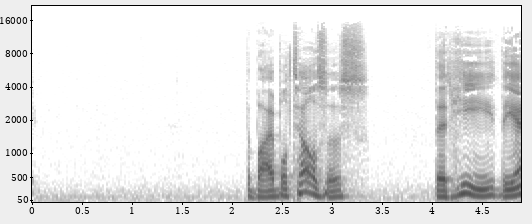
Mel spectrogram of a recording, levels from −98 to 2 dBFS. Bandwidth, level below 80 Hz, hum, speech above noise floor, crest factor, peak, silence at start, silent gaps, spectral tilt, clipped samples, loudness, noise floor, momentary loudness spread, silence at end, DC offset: 15.5 kHz; -72 dBFS; none; 38 dB; 18 dB; -22 dBFS; 2.15 s; none; -6 dB/octave; under 0.1%; -37 LUFS; -74 dBFS; 10 LU; 0 s; under 0.1%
